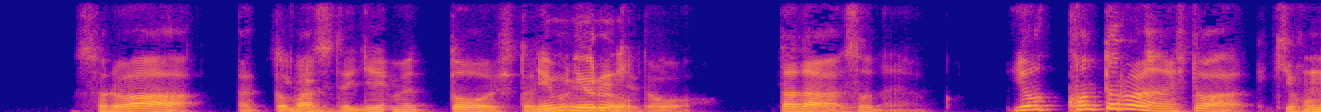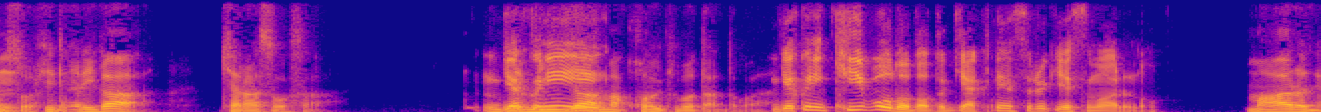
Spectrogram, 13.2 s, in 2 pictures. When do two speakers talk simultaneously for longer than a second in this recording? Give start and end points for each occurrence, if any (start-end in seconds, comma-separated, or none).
none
